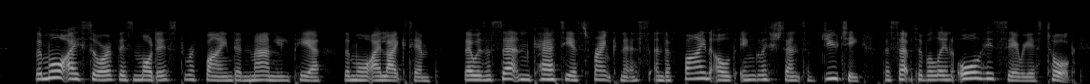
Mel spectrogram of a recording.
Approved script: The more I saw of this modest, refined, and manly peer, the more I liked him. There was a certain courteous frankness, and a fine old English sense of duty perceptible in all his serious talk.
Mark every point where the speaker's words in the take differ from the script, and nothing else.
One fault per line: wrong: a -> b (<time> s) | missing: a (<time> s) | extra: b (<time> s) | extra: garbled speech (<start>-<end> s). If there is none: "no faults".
no faults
